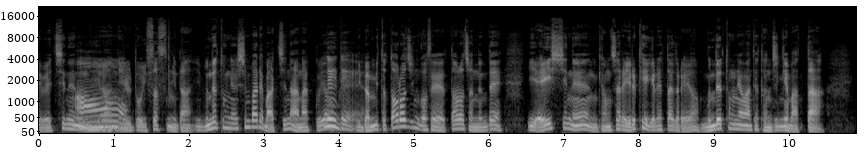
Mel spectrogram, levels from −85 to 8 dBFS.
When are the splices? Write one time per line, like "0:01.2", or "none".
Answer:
none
